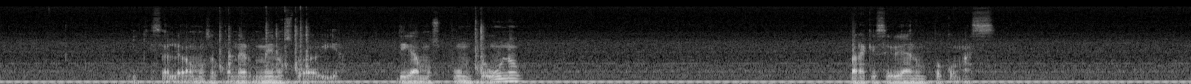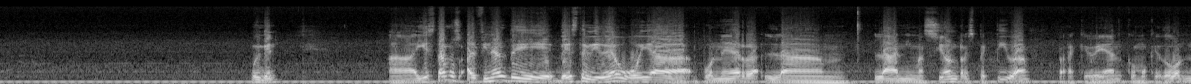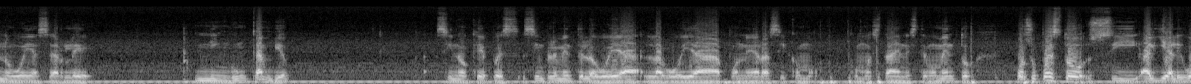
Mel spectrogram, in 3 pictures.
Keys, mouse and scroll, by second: 0.7 KP_Decimal, 1.2 KP_1, 1.4 KP_0, 1.5 KP_Enter, 3.3 F12.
